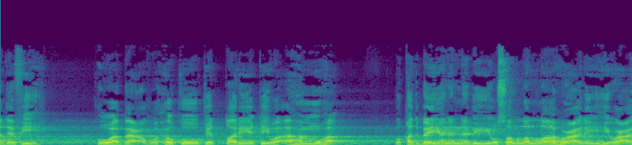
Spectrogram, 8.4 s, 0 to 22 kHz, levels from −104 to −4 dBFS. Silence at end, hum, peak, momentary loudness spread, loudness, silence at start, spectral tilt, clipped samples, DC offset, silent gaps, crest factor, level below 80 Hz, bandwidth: 0 s; none; -4 dBFS; 16 LU; -18 LUFS; 0 s; -6 dB/octave; under 0.1%; under 0.1%; none; 14 dB; -62 dBFS; 14.5 kHz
